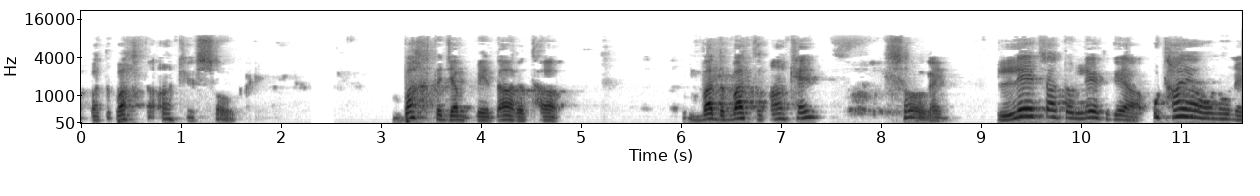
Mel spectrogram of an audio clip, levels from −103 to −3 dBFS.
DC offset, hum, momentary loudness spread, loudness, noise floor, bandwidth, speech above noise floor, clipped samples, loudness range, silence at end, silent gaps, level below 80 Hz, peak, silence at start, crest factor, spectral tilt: under 0.1%; none; 14 LU; -21 LUFS; -77 dBFS; 9 kHz; 56 dB; under 0.1%; 6 LU; 0 s; 2.30-2.54 s; -58 dBFS; 0 dBFS; 0.1 s; 22 dB; -6 dB/octave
